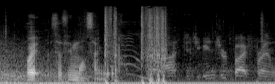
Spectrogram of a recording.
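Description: A rifle fires a few sharp, loud shots indoors.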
